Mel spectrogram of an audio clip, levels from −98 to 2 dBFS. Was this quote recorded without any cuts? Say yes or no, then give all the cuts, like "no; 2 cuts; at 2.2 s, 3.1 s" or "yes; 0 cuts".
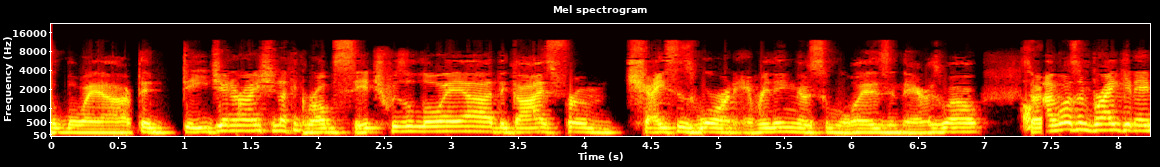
yes; 0 cuts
